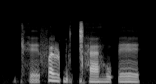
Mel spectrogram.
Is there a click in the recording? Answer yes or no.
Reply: yes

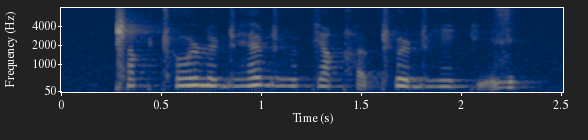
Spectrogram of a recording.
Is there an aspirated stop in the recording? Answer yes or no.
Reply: yes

